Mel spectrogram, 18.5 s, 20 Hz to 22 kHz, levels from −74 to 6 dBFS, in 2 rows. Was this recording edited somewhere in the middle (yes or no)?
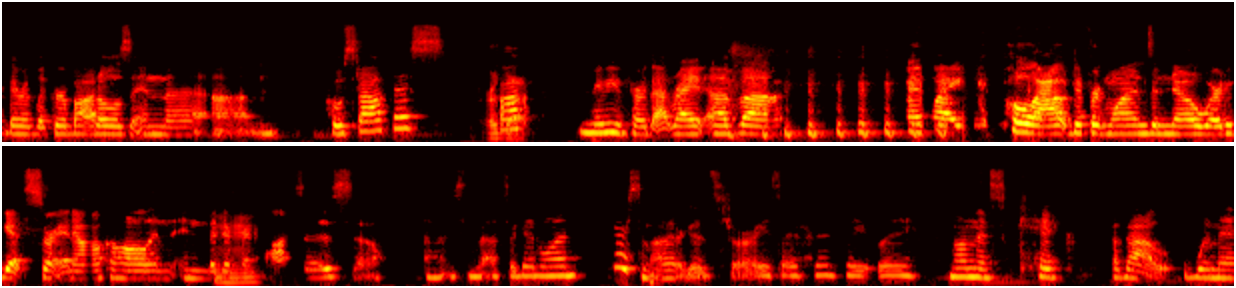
no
